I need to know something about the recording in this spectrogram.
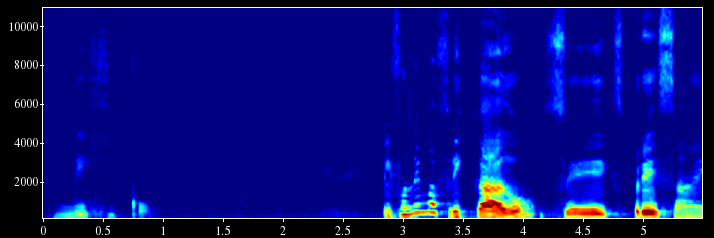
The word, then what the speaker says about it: México: Se representa para sílabas que van a sonar a ja, je, ji, jo, ju. La grafía fácilmente será la J. En algunas palabras será la G. Y en otras puede ser hasta la X, como la palabra México.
